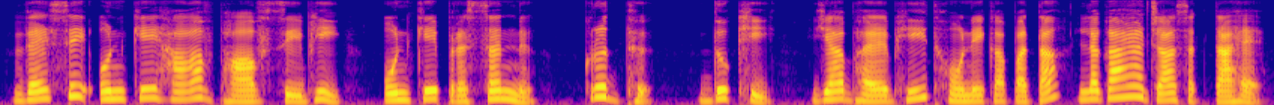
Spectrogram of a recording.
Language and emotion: Hindi, neutral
